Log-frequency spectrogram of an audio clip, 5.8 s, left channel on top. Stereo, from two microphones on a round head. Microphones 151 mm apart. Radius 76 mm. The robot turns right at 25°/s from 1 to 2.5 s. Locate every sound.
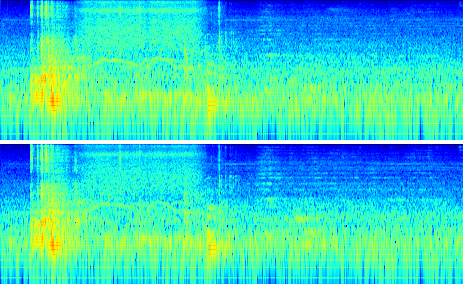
0.4 s a door slam: 20° right (ahead or behind), 7.5 m; by 2.8 s 20° left (ahead or behind), 7.5 m
2.4 s a toilet flushing: 35° right (ahead or behind), 1.6 m; by 5.8 s 30° right (ahead or behind), 1.6 m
